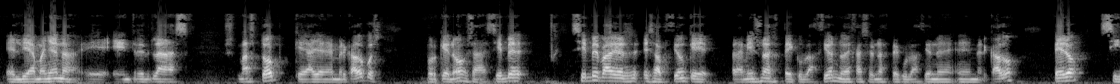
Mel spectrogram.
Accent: Spanish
